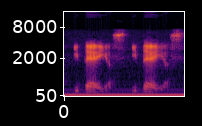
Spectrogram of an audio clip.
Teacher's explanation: Olha, o DEI. O DEI é o que? É a sílaba tônica. Foi a última? Não, foi a penúltima. Então, nesse caso, eu tenho uma paroxítona.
